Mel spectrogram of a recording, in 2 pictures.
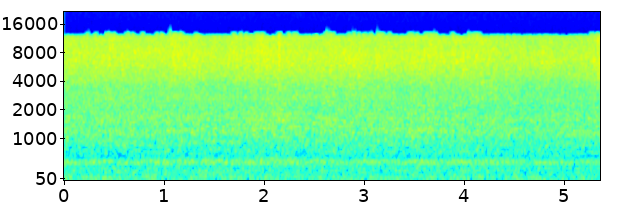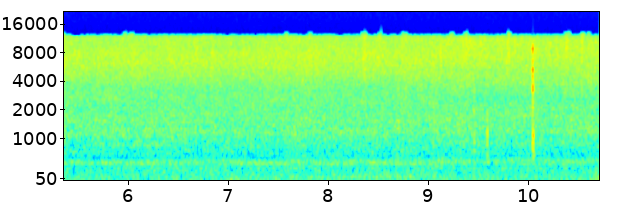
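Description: Honeybees buzzing: a steady, unbroken hum of wingbeats.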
